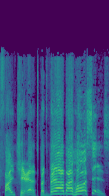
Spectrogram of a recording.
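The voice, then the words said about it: Imitates another person's voice. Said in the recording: “That was my impression of it.”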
